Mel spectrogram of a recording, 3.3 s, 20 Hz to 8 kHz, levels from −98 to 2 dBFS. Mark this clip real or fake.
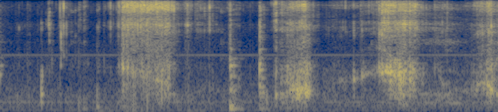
real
